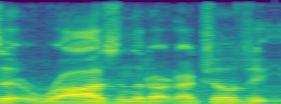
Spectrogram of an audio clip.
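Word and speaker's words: Ra's: How do you prefer to pronounce Ray Shuggle's name? Ray Shuggle or Roz?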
